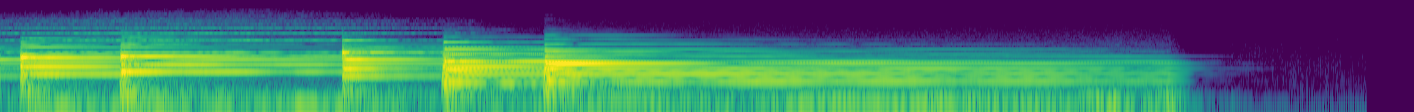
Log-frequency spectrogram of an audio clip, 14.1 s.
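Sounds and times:
strings: 0.0s - 6.8s
piano: 0.0s - 11.9s.

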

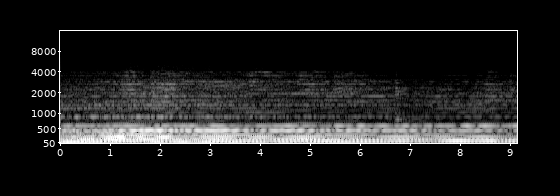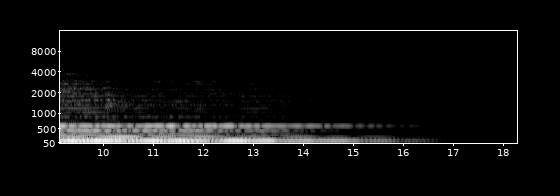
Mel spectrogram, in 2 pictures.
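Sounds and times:
synth pads: 0.0s - 15.4s.

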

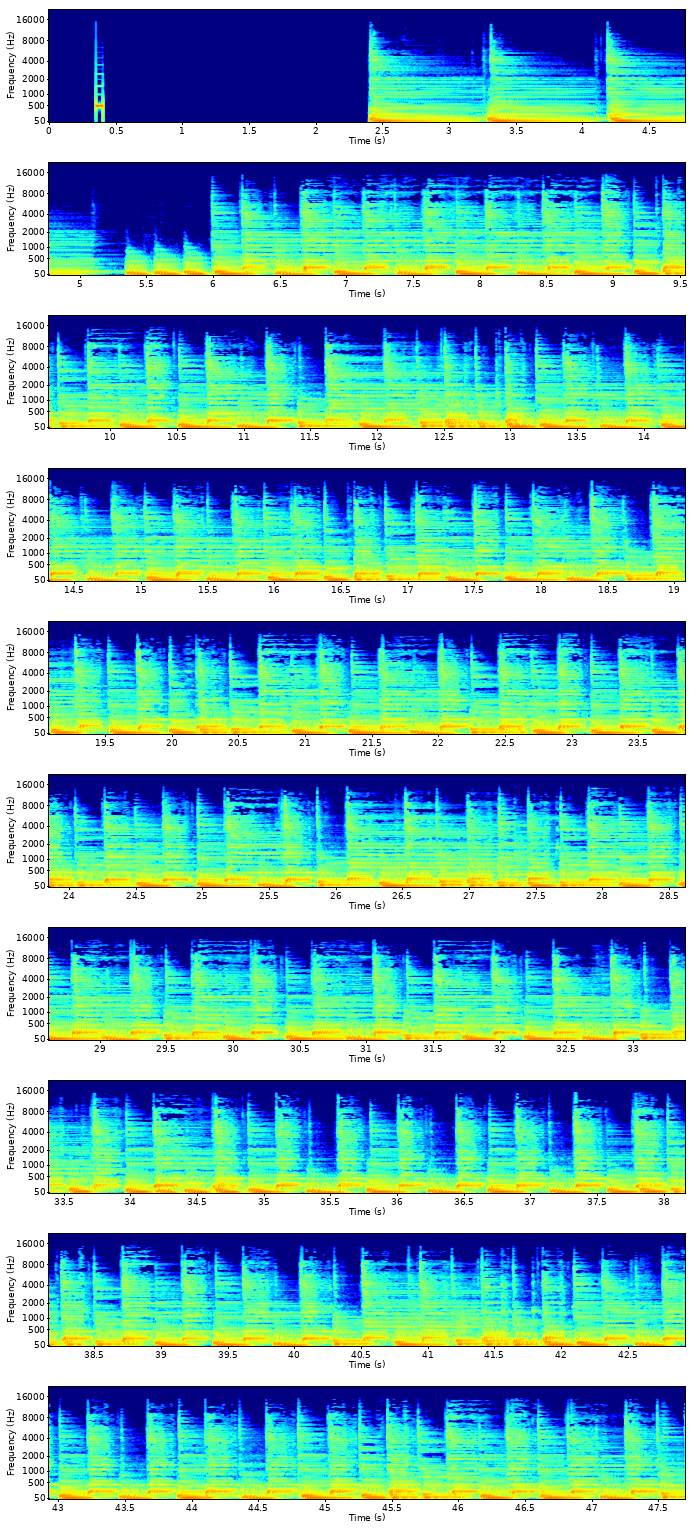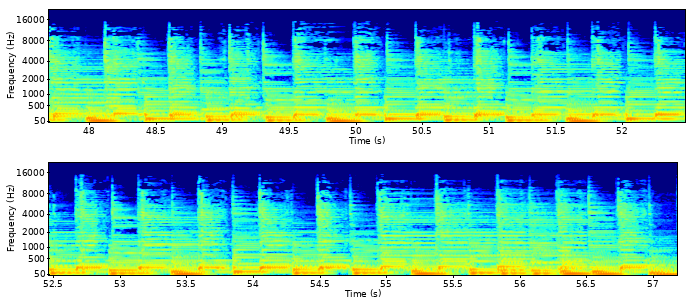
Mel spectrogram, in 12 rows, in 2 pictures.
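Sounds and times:
banjo tune: 2.4s - 57.1s.

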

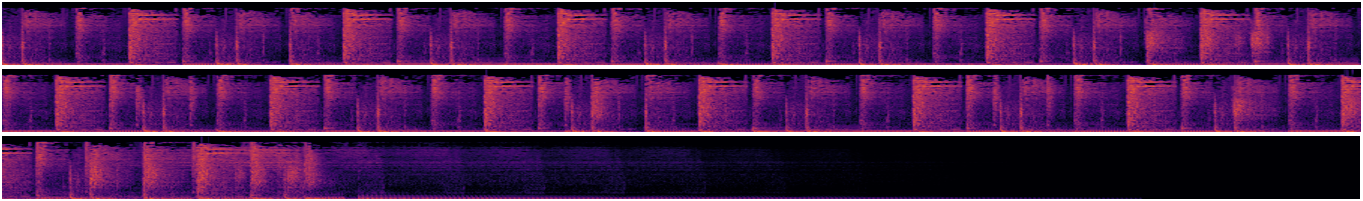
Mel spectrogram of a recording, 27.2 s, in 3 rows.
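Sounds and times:
percussion: 0.0s - 22.3s
sound effects: 18.7s - 23.4s.

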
